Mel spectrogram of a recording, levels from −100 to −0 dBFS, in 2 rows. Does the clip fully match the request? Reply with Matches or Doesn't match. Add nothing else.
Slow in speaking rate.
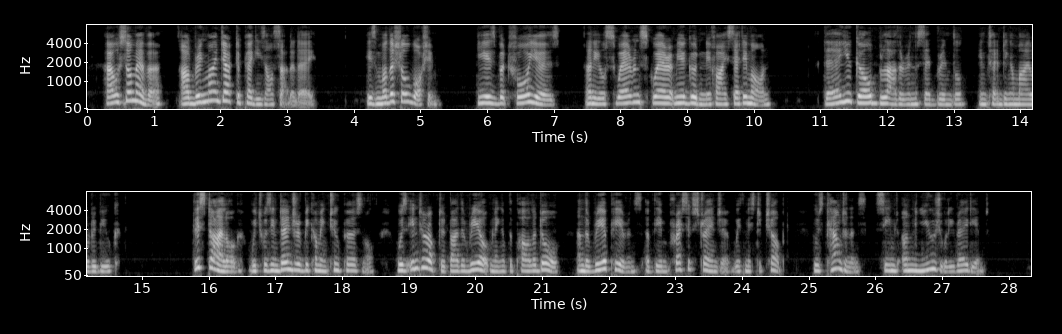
Doesn't match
